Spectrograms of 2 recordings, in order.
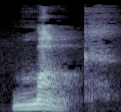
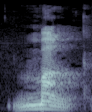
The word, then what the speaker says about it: monk: But it is monk. Monk. Not monk. Not monk. The spelling is like monk, but the pronunciation is monk. Almost like a U sound.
